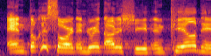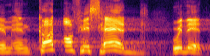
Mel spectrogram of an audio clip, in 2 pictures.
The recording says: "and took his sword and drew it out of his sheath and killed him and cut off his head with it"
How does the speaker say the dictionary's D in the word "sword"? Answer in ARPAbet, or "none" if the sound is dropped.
D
